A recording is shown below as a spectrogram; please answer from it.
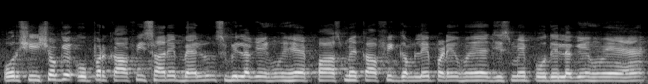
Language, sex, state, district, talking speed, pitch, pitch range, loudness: Hindi, male, Punjab, Fazilka, 215 wpm, 185 Hz, 180-195 Hz, -13 LUFS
